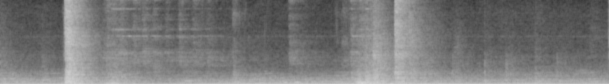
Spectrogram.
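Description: Two short, airy sucking noises through a plastic drinking straw, one about a second in and a longer one about four seconds in, as a very thick mango smoothie is drawn up. A steady low hum runs underneath.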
